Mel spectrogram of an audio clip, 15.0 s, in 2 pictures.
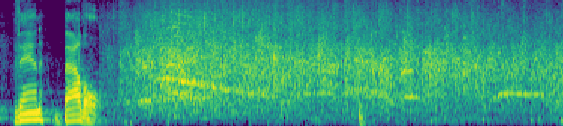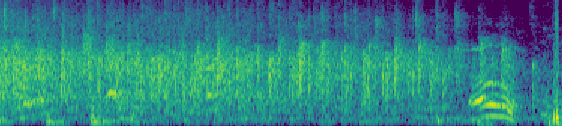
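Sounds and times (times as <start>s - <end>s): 
speech: 0.2s - 1.5s
audience applause: 1.3s - 14.9s
cheers and whistles: 1.8s - 5.8s, 6.5s - 8.3s.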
